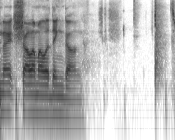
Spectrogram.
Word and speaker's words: Shyamalan: Night Shyamalan Ding Dong. That's right. That's the Me and proper Chief pronunciation.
